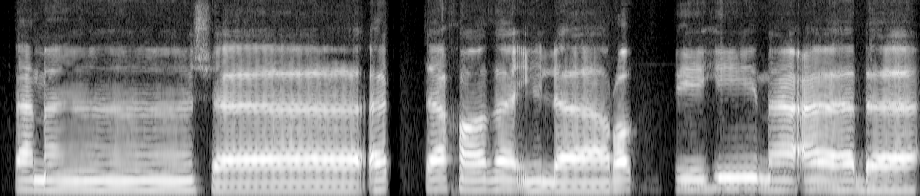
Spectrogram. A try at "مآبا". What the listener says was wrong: Hamza, not Ain.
